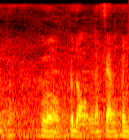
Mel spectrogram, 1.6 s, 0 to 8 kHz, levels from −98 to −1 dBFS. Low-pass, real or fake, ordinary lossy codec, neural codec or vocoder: 7.2 kHz; fake; AAC, 32 kbps; codec, 44.1 kHz, 3.4 kbps, Pupu-Codec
